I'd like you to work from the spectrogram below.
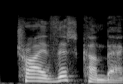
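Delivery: ordinary delivery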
